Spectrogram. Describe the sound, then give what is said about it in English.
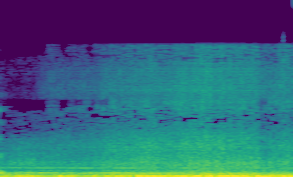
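Loud, steady roar of Hurricane Ian's wind in Punta Gorda with a deep rumbling undertone like pounding waves, continuous, buffeting the microphone; a voice speaks briefly. “Winds and waves.”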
